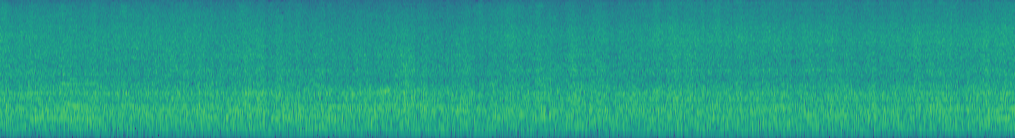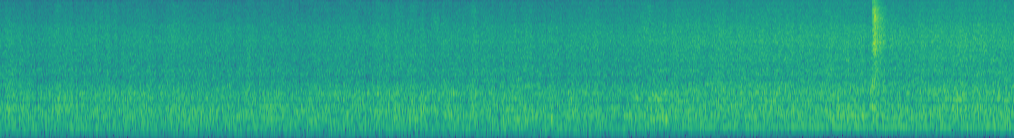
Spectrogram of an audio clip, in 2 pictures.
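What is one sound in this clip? Water washes against a ship's hull.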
